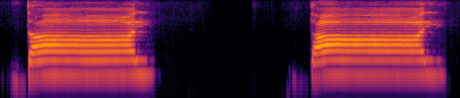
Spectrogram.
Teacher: دال کو ادا کرتے وقت زبان کا اکثر و بیشتر حصہ تالو کی طرف نہیں اٹھتا بلکہ نیچے رہتا ہے۔ دال کو ادا کرتے وقت زبان کا بیشتر حصہ تالوں سے علیحدہ رہتا ہے۔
